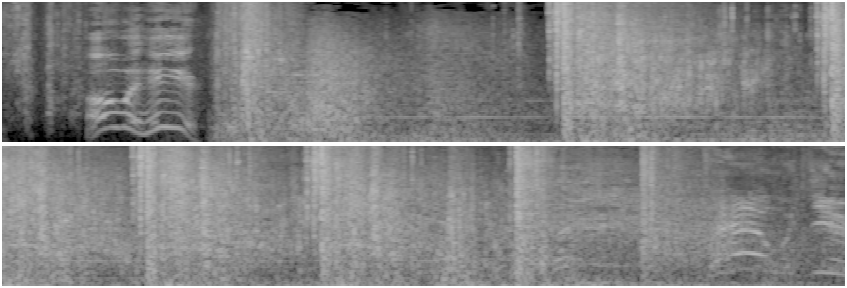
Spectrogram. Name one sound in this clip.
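Gunshots crack loudly in quick succession.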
